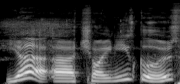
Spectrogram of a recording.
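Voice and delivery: mock coerced praise, pitch swooping; hostage under duress. Podcaster pretends to praise at knifepoint, mock coerced. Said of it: "tied to a chair with a fucking blindfold".

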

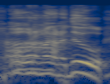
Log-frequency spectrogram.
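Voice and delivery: high-pitched helpless wail; mock distress. Voices helpless person in ad.

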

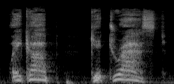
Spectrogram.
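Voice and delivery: put-on a kid waking her brother up; eager young girl. A narrator's reading. Annie wakes brother at midnight.

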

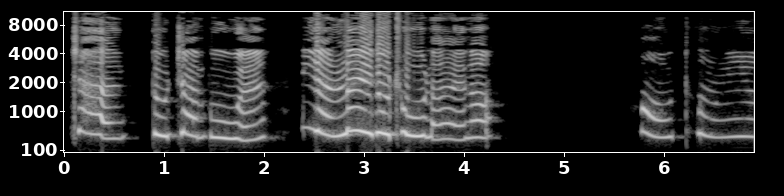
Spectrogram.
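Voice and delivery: high, whining cry of pain; mock tearful wail. A narrator's reading. Storyteller as the hurt, dizzy monkey hero, tearful wail. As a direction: wail through it as if in tears.

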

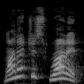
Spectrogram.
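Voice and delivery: high, baffled question; high exasperated why not; exasperated fan. Retold or imitated. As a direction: plead with the QB, high and bewildered. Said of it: "I was like".

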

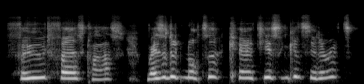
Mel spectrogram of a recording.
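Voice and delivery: Scouse voice, upbeat review; Liverpool accent. Acted. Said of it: "Your Liverpool accent's really good".

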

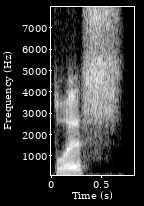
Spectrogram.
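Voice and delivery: usual speaking voice

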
